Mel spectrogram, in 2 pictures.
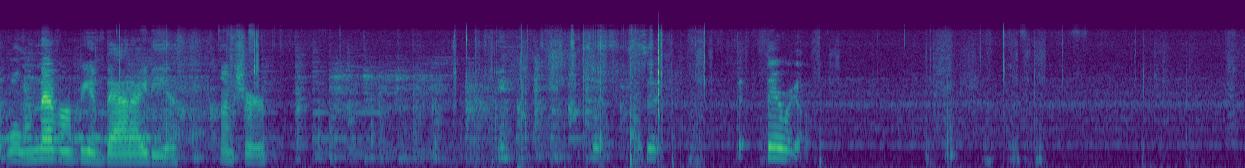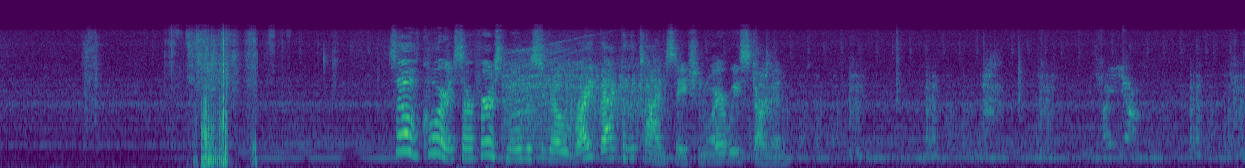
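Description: Electronic game music and sound effects play from a television loudspeaker.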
